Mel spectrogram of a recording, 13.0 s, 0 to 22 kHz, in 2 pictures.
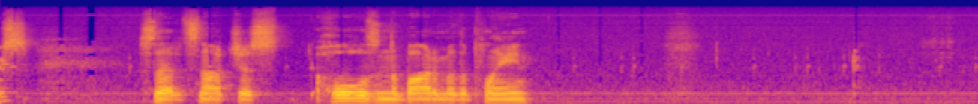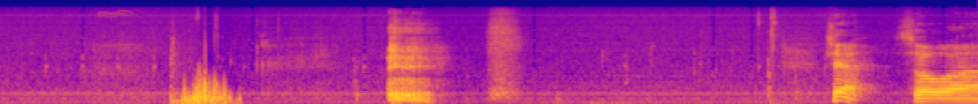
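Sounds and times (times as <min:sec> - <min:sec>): faint steady hum: 0:00.0 - 0:13.0
sniff: 0:04.4 - 0:04.7, 0:09.8 - 0:10.1
man clearing his throat: 0:09.1 - 0:09.6
man coughing: 0:09.1 - 0:09.6.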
